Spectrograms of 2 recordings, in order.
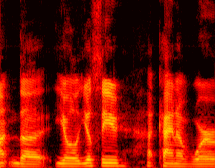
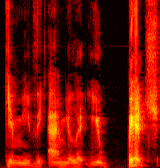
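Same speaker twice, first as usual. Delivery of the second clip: Dracula; 5 semitones lower than usual. Retold or imitated. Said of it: "when it was a Dracula grabs Phoebe".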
